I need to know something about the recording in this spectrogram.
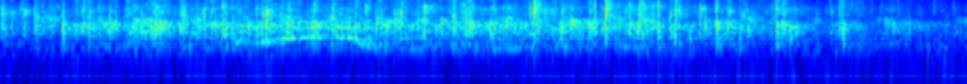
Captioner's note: cheers and applause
